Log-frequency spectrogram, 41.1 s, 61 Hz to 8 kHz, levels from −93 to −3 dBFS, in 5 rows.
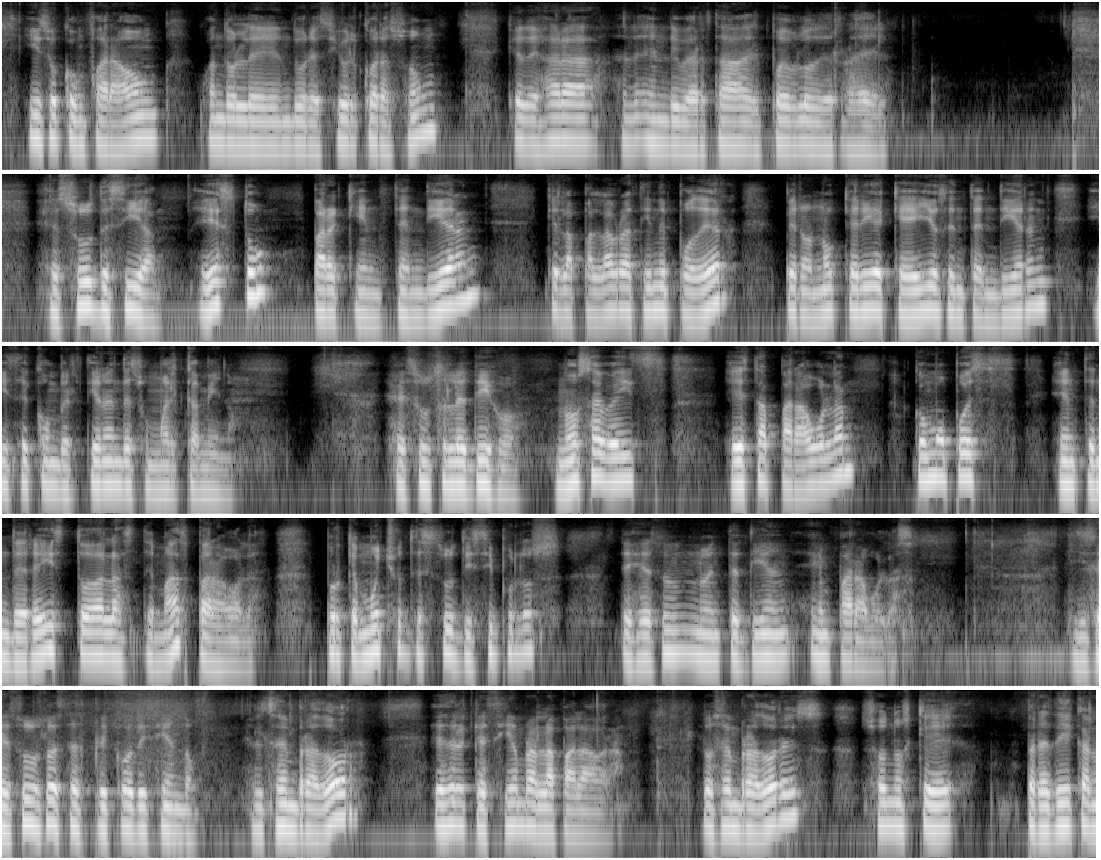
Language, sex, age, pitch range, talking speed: Spanish, male, 30-49, 125-150 Hz, 125 wpm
